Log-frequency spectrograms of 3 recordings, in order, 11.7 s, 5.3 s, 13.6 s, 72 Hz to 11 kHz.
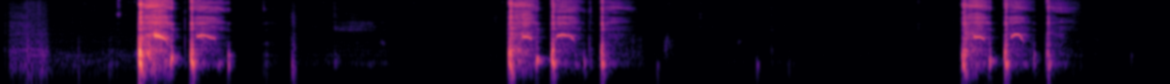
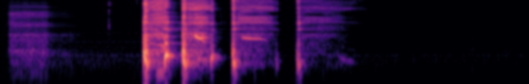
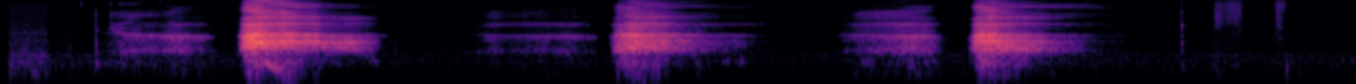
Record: three_cough_length: 11.7 s
three_cough_amplitude: 29204
three_cough_signal_mean_std_ratio: 0.25
cough_length: 5.3 s
cough_amplitude: 29204
cough_signal_mean_std_ratio: 0.26
exhalation_length: 13.6 s
exhalation_amplitude: 16990
exhalation_signal_mean_std_ratio: 0.32
survey_phase: beta (2021-08-13 to 2022-03-07)
age: 65+
gender: Female
wearing_mask: 'No'
symptom_runny_or_blocked_nose: true
symptom_onset: 13 days
smoker_status: Ex-smoker
respiratory_condition_asthma: false
respiratory_condition_other: false
recruitment_source: REACT
submission_delay: 1 day
covid_test_result: Negative
covid_test_method: RT-qPCR
influenza_a_test_result: Negative
influenza_b_test_result: Negative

